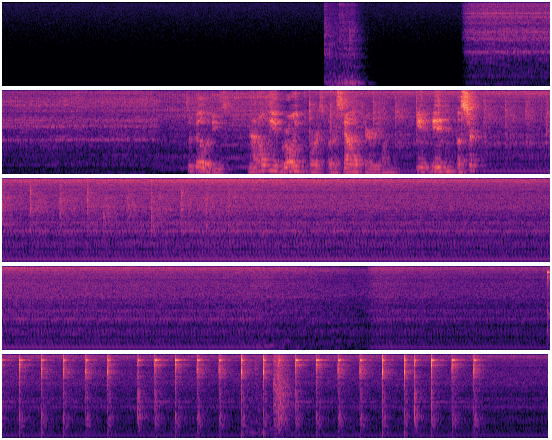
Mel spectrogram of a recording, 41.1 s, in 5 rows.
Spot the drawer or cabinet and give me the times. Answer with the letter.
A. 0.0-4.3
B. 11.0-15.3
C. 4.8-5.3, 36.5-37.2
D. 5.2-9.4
C.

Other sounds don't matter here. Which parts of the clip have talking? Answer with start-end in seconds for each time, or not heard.
11.0-15.3.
